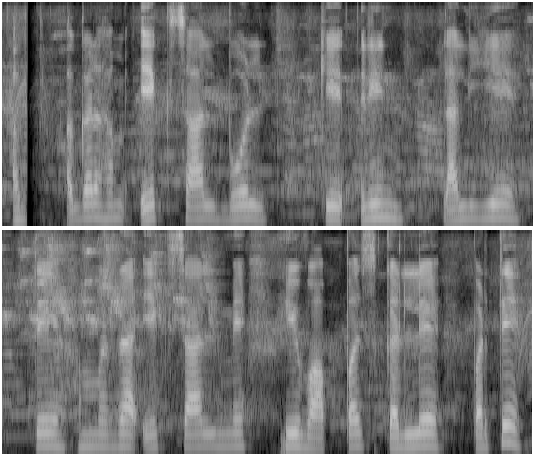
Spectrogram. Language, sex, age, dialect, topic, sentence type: Magahi, male, 46-50, Northeastern/Surjapuri, banking, question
